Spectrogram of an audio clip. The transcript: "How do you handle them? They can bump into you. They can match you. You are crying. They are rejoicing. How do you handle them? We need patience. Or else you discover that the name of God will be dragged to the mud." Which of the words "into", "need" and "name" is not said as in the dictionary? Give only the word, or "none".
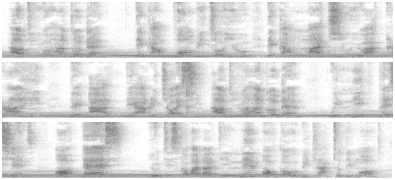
into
